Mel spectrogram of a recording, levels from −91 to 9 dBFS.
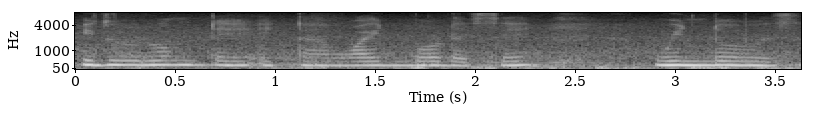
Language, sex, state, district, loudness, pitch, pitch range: Nagamese, male, Nagaland, Dimapur, -14 LUFS, 215 Hz, 210-225 Hz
